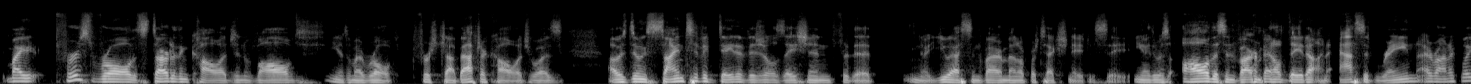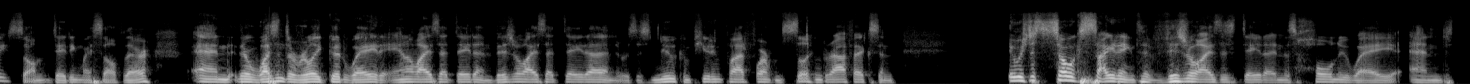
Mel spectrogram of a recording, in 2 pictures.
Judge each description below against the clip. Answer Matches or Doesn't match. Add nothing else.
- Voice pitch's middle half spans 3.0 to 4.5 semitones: Matches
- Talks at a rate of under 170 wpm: Doesn't match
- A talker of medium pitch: Doesn't match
